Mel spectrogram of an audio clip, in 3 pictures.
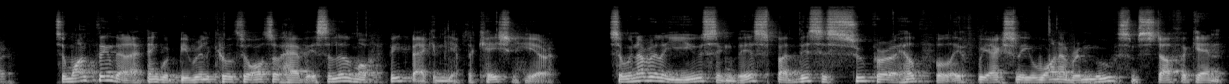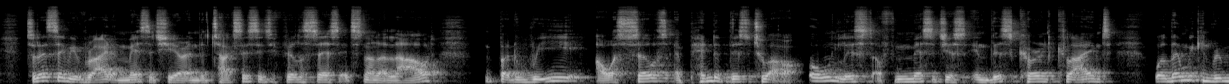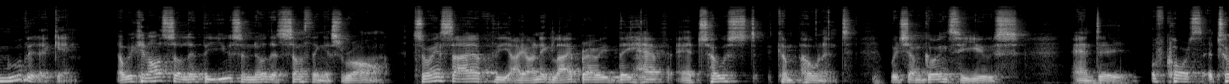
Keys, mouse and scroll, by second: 0.0-0.5 typing, 2.2 click, 3.6 click, 5.0-6.3 drag, 7.6 BackSpace, 8.0-9.5 drag, 10.6 space, 28.6-29.3 scroll up 1, 30.9 click, 32.7 click.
